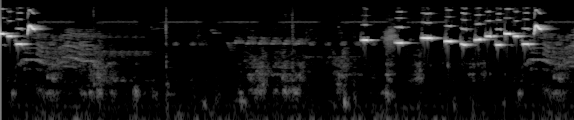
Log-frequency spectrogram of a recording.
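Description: A Sunda bush warbler sings a brief high burst, then after a quiet pause a longer run of clear, sweet notes that step up and down quickly.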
